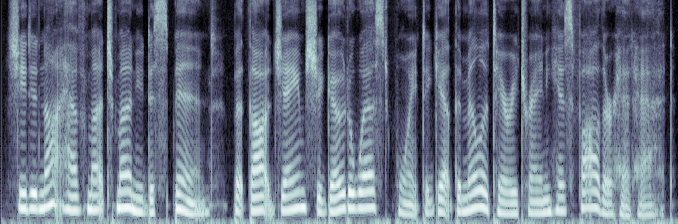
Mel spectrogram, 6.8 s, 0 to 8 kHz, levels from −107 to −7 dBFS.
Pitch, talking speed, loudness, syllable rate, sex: 180 Hz, 220 wpm, -17 LUFS, 4.8 syllables/s, female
